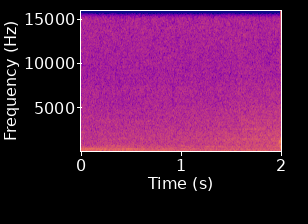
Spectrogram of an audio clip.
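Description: A steady low rumble of background noise with no clear events.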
